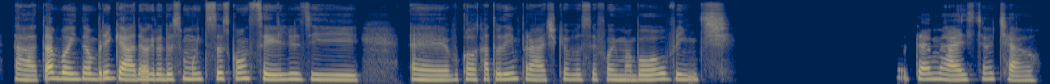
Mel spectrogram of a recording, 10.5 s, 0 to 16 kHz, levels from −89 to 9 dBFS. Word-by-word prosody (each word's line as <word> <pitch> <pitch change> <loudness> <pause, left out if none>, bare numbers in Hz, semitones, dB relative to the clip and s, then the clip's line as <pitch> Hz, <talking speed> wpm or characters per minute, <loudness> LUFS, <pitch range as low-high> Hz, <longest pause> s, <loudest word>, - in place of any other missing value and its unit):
Ah, 210 -3 +1
tá 255 - +6
bom 260 -1 +4
então, 240 0 +2
obrigada, 240 -3 +3
eu - - +3
agradeço 225 +2 0
muito 240 0 0
seus 255 0 +1
conselhos 235 -4 +1
e, 210 -2 0 0.5
eh, 205 -2 +1
eu 200 - -2
vou 215 - -7
colocar 225 0 -2
tudo 230 +1 0
em 245 - +1
prática, 220 -1 -3
você 220 +1 -5
foi 215 0 -4
uma 205 -1 -1
boa 210 +1 +1
ouvinte. 230 -2 -3 1.6
Até 255 -5 -1
mais, 215 -3 0
tchau, 245 +2 -5
tchau. 195 -4 -4
225 Hz, 155 wpm, -23 LUFS, 210-240 Hz, 1.6 s, tá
